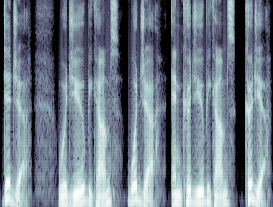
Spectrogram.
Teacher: When u follows a word ending in a d sound, it completely morphs into a J sound.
